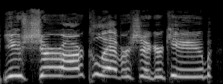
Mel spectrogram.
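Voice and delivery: lightly voiced hearty friend; admiring cowgirl pony. A narrator's reading. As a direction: praise her with hearty country warmth. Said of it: "said Applejack".

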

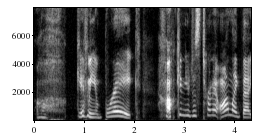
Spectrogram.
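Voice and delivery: loud, rising disbelief; can't believe what she hears; incredulous. Real, not acted. Reacting to friend's sexy voice.

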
